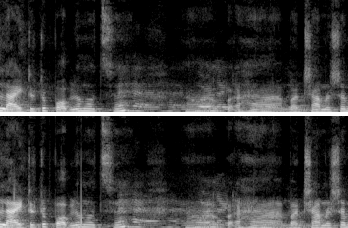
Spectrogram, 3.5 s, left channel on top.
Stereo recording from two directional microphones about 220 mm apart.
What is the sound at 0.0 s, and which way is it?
Speech, 15° left (ahead or behind).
